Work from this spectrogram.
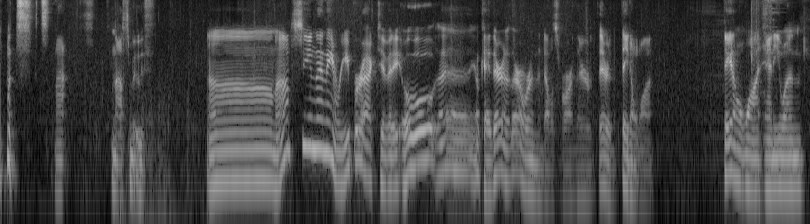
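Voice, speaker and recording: A man's voice: mid-range voice, very animated, a little slow, gravelly. A man streaming a game, talking casually with lots of fillers and restarts. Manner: rambling, many fillers and restarts. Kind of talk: casual gameplay commentary.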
